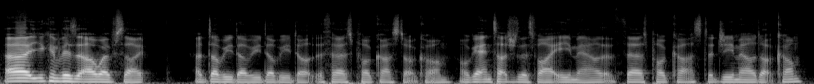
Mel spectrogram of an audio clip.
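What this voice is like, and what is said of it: Croaky, strained voice. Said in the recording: “I've got a bit of a frog in my throat”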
